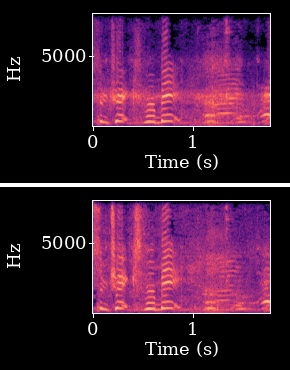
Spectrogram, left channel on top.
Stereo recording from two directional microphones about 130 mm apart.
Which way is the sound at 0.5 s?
30° right (ahead or behind).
